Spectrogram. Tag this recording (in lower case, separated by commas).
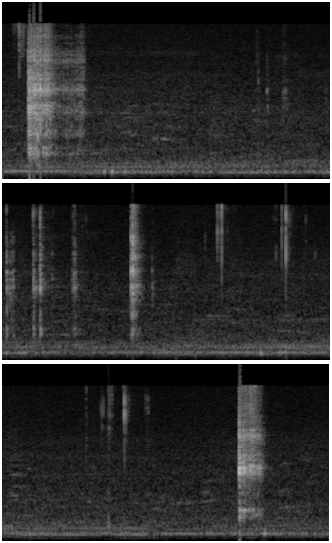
coin (dropping), domestic sounds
